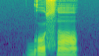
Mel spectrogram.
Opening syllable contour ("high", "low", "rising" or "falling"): high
